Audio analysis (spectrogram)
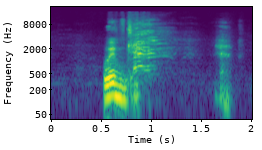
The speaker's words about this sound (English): Don't mind me just really yawning.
